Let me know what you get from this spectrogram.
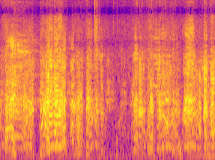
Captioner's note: laughing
